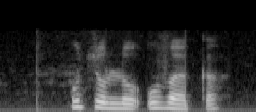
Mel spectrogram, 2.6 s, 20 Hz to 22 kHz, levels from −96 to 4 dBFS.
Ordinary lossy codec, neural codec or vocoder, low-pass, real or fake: Opus, 24 kbps; none; 7.2 kHz; real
